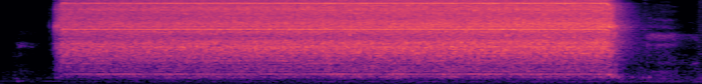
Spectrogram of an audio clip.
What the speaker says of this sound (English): back to drilling the pumpkin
